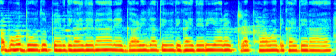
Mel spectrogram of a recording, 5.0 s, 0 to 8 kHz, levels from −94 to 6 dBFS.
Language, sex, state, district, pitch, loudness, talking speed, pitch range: Hindi, female, Punjab, Kapurthala, 225 Hz, -11 LUFS, 310 wpm, 220-230 Hz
